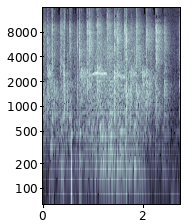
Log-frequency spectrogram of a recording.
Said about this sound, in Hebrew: איפה מחיאות כפיים?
